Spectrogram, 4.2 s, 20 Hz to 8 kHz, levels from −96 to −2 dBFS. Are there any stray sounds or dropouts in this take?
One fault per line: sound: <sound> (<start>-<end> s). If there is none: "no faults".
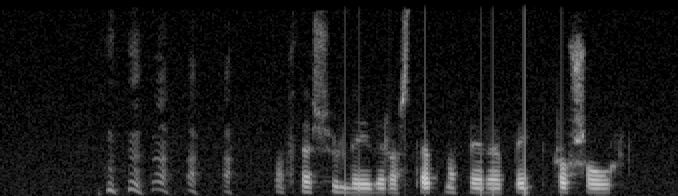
sound: laugh (0.6-1.5 s)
